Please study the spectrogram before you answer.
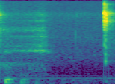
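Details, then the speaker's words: Electrically fed pneumatic solenoid valve on a bench, coil energized to close the valve, which reopens by spring action when power is cut: one crisp click as the core pulls in and shuts cleanly. Normal solenoid valve operation. "field is generated, the solenoid valve closes and if I stop feeding, the solenoid valve opens by spring action."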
